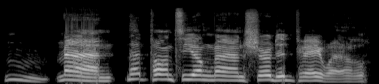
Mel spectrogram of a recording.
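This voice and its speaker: A man's voice: high-pitched, takes it slowly, bright, forceful tone, dry recording, pitched above the performer's own voice, heavily acted. A man voicing a portly, frank townsman in a bar. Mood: smug, frank.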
